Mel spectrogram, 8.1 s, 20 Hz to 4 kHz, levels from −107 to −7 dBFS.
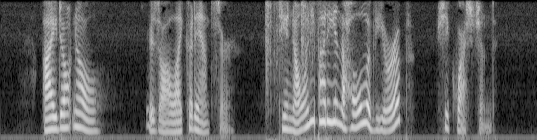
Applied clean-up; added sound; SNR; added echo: none; Tambourine; 13 dB; none.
